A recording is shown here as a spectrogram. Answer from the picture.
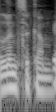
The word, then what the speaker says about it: Lincecum: Tim Lincecum got the, and I guess they call it Lincecum because I just watched a video with him and one of his lifelong friends, and she kept calling him Lincecum. – So yeah, that's how they say it, Lincecum.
